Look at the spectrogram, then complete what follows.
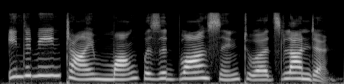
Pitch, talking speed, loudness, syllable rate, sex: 270 Hz, 155 wpm, -16 LUFS, 4.1 syllables/s, female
